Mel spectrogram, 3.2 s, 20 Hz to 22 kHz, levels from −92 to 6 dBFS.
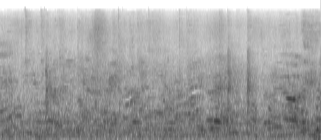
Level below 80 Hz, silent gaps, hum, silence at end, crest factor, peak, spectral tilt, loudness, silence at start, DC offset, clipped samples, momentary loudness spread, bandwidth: -48 dBFS; none; none; 0 s; 18 dB; -10 dBFS; -5 dB/octave; -27 LUFS; 0 s; under 0.1%; under 0.1%; 6 LU; 16.5 kHz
